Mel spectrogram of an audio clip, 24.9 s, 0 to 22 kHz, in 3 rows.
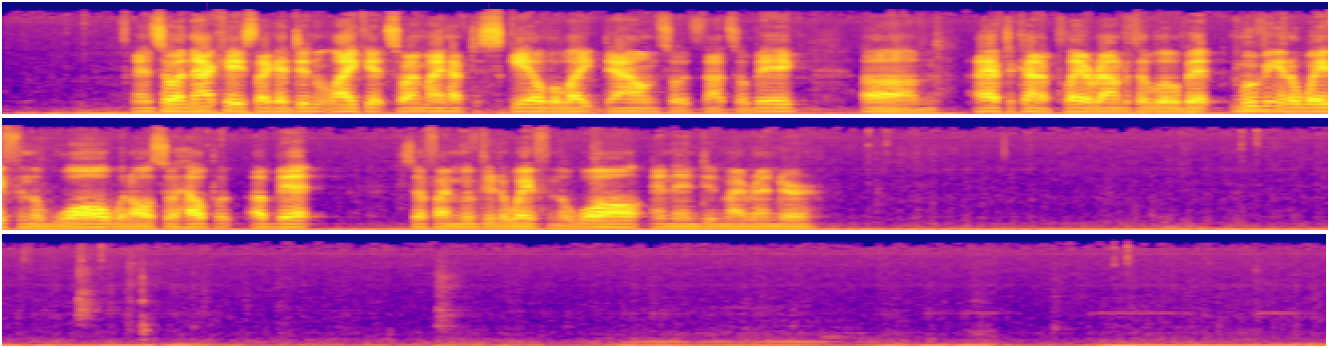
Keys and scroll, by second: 7.8 Return.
